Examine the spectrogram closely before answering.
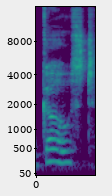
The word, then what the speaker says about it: ghost: In ghost, that silent letter pair gh, you're only hearing the g, not the h.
